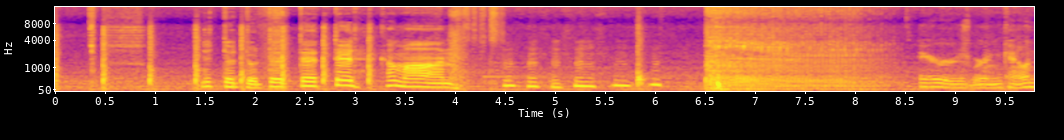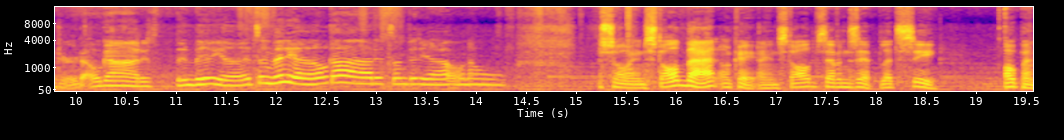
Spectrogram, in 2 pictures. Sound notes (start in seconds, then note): 0.2 more scatting; 4.3 blowing raspberries; 4.3 humming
